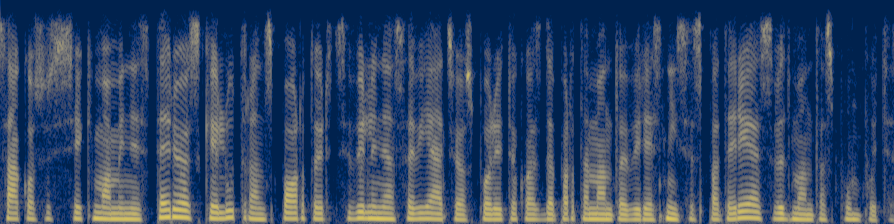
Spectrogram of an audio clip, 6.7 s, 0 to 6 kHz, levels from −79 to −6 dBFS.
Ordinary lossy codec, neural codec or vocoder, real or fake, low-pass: Opus, 16 kbps; none; real; 5.4 kHz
